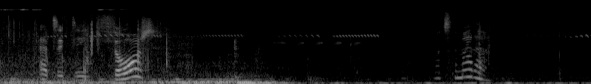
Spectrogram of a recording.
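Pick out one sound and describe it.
A woman speaks quietly, with emotion.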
